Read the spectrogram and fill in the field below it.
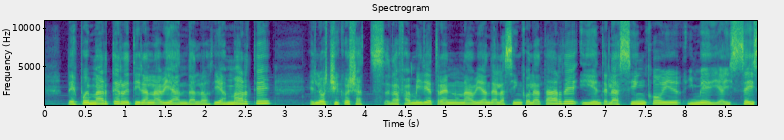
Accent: Buenos Aires, Argentina; also born or lived in Entre Ríos; Yo nací en Entre Ríos, me crié allá con mi abuela y después me trajeron a Buenos Aires y bueno, me quedé acá y crecí acá.

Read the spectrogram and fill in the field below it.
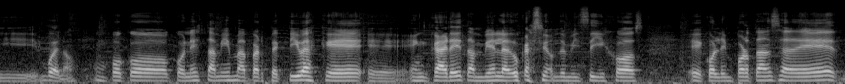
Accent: Buenos Aires, Argentina; moved away as an adult; Yo soy de Buenos Aires.

